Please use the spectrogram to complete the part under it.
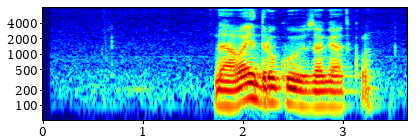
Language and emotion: Russian, neutral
